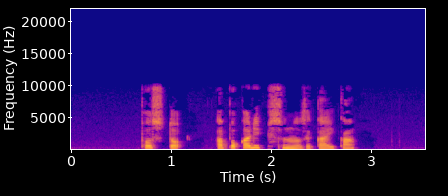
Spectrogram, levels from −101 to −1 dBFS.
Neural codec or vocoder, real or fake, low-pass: none; real; 9.9 kHz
